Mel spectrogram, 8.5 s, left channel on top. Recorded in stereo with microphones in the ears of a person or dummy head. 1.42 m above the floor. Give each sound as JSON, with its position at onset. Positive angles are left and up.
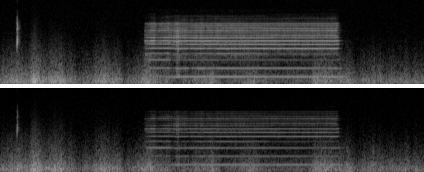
{"t": 0.3, "sound": "a finger snap", "side_deg": 45}
{"t": 2.9, "sound": "a violin", "side_deg": 55}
